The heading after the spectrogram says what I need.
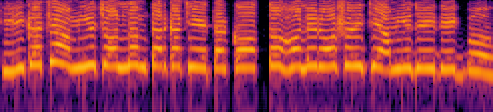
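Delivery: high-pitched woman's voice.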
